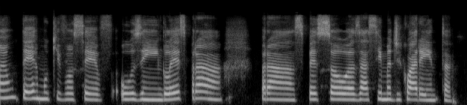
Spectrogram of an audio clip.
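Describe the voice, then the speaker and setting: This woman talks at a very slow pace in a fairly high pitch. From Minas Gerais, Brazil. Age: 40s. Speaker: podcast host. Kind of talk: casual chat.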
